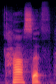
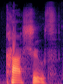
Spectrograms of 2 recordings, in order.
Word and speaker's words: Kossuth: kossuth street was pronounced kossuth but someone informed me that the name is Eastern European and it's actually pronounced kashuth you learn something new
